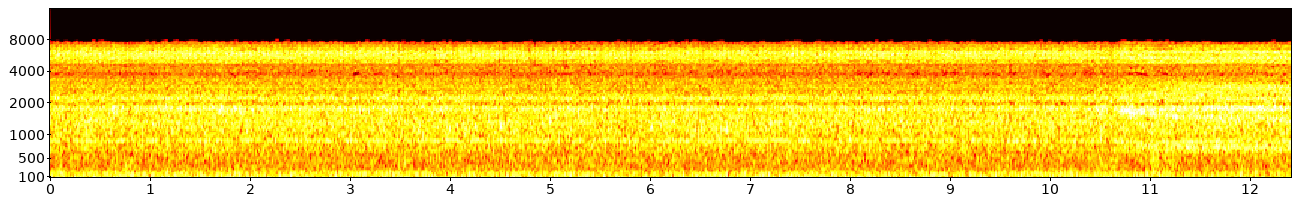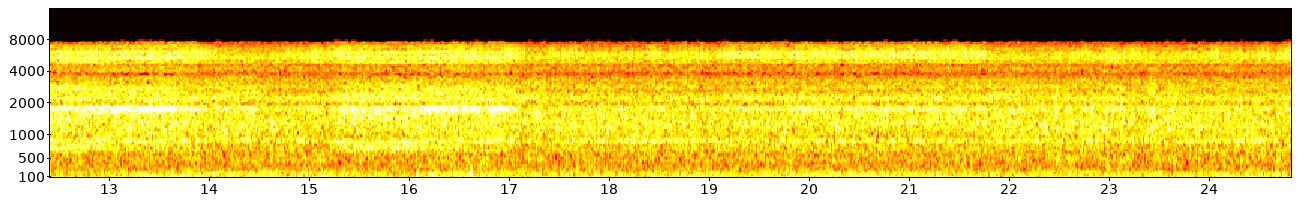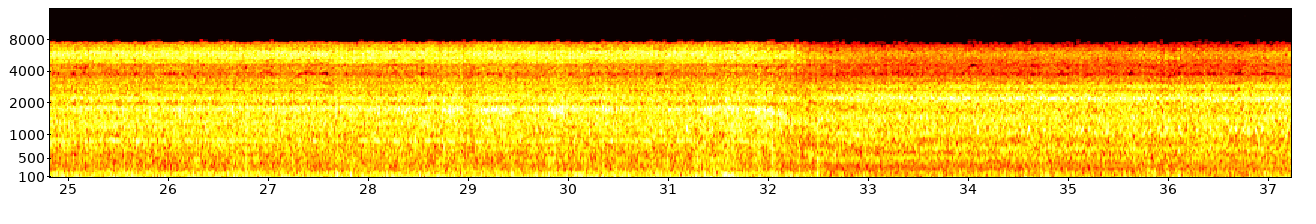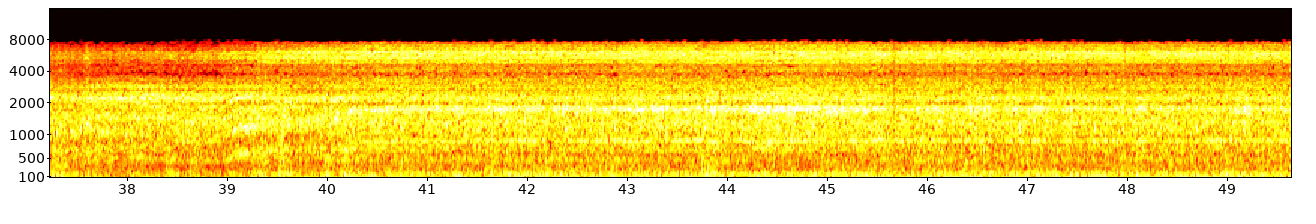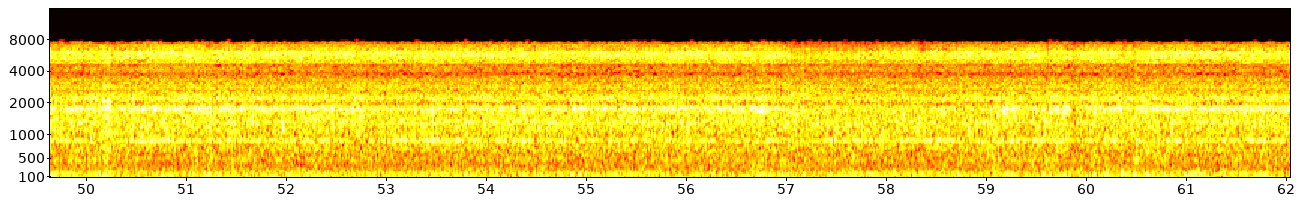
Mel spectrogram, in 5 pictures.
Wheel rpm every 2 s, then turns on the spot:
230, 230, 230, 230, 230, 230, 210, 230, 230, 230, 230, 230, 230, 230, 230, 230, 180, 110, 110, 120, 200, 230, 230, 240, 230, 230, 230, 230, 230, 230, 230.
none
